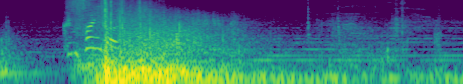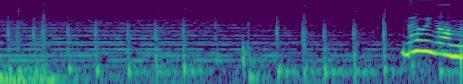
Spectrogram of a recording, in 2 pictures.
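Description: Confringo, the fire spell in the video game Hogwarts Legacy, lets off a loud, close blast that bursts suddenly and then rolls away into a fading rumble. Scattered clicks follow, and a voice comes in at the very end.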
